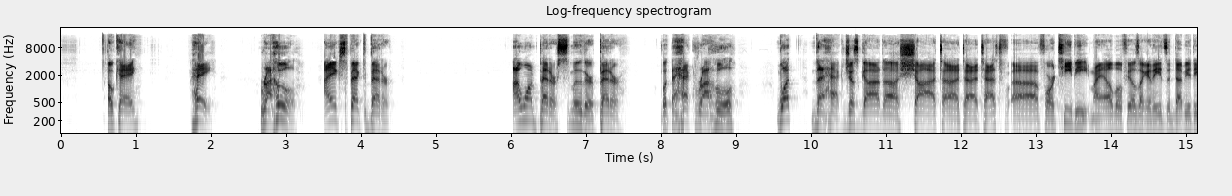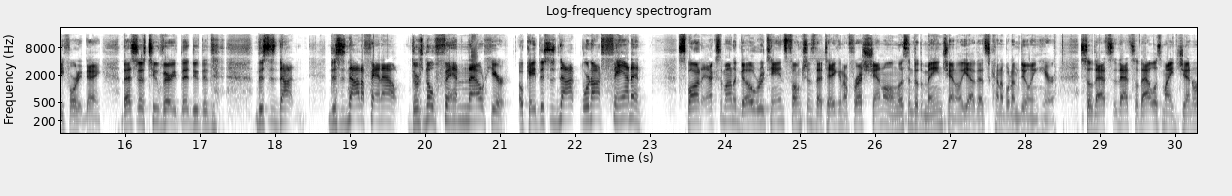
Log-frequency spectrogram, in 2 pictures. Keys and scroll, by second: 29.3 ctrl+c, 29.8 ctrl+u, 29.9-30.2 typing.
